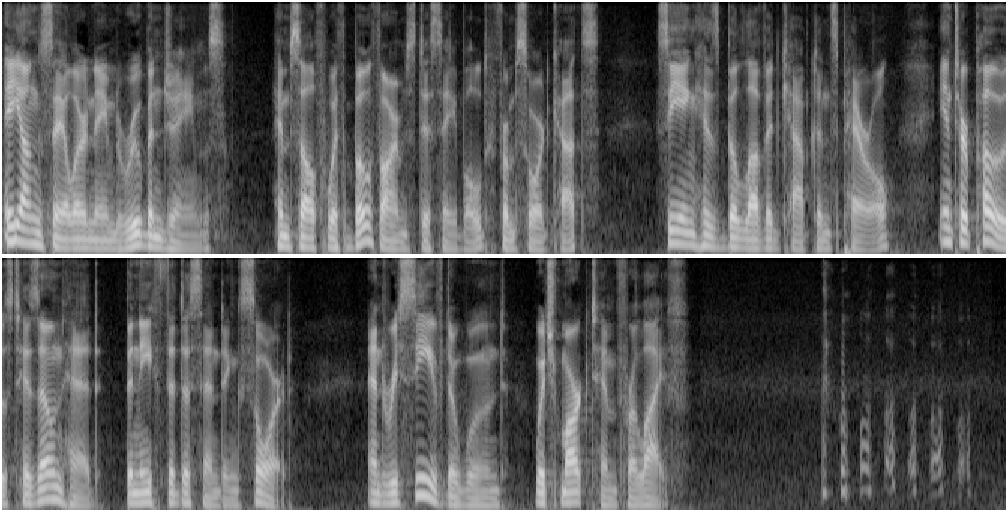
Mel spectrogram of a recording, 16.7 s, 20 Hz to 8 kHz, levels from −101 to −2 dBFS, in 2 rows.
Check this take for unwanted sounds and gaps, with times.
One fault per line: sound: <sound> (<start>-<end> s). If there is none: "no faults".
sound: laugh (15.2-16.5 s)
